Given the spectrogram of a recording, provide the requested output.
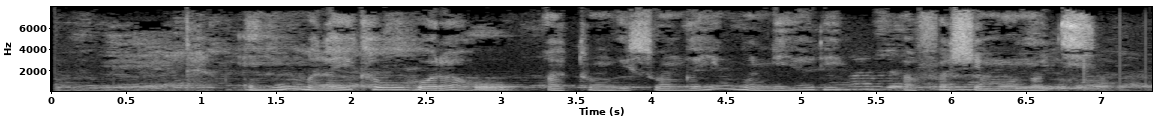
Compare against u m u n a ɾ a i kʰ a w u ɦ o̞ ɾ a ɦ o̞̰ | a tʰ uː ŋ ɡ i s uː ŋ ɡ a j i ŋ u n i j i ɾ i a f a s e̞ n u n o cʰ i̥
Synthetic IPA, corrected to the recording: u m u m a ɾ a i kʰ a w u ɦ o̞ ɾ a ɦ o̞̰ | a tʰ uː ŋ ɡ i s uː ŋ ɡ a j i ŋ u n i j a ɾ i a f a ʃ e̞ m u n o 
